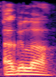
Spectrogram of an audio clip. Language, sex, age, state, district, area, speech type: Punjabi, male, 30-45, Punjab, Rupnagar, rural, read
